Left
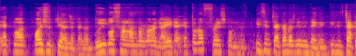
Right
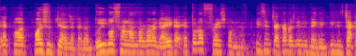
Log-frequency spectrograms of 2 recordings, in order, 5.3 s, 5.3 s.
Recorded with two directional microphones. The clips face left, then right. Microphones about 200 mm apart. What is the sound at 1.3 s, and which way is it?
Speech, 15° right (ahead or behind).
